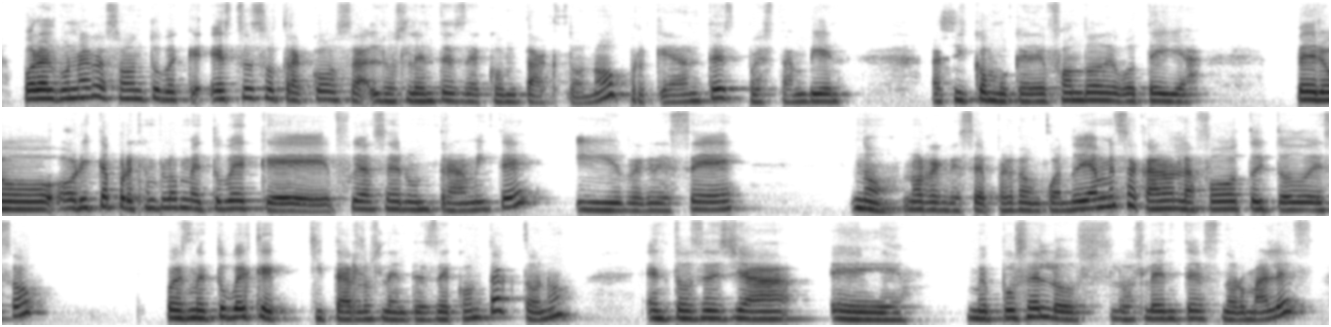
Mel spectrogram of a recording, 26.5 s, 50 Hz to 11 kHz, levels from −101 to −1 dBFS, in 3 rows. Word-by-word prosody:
por 235 - +9
alguna 240 +3 +6
razón 245 -5 0
tuve 215 -3 -1
que - - -7
esto 230 +3 0
es 255 0 -3
otra 210 -5 -2
cosa, 215 -3 -2
los 180 0 -4
lentes 190 0 -1
de 175 -1 -7
contacto, 170 -5 -7
¿no? 330 - -2
Porque 165 -2 -9
antes, 190 +10 -1
pues, 170 -2 -8
también, 175 0 -3 0.5
así 180 +2 -4
como 200 -4 +1
que 185 - -4
de 180 0 -1
fondo 205 +3 +1
de 200 - +2
botella. 180 -1 -1 0.6
Pero 205 -2 +5
ahorita, 230 +4 +1
por 250 - +4
ejemplo, 230 +2 -1
me 215 -3 0
tuve 215 +1 0
que 165 -4 +2
fui 215 - 0
a - - +4
hacer 205 0 -2
un 195 0 -2
trámite 190 - -1 0.2
y 185 -2 -1
regresé 180 +4 -3 0.7
no 205 -4 +1
no 205 0 0
regresé, 180 -2 -2
perdón. 180 0 -4
Cuando 180 +3 -2
ya 225 +2 +7
me 270 +3 +3
sacaron 220 -7 +3
la 195 -1 +2
foto 205 +1 +1
y 200 - 0
todo 190 0 +1
eso, 265 - -2 0.7
pues, 210 -1 +4
me 210 -1 +5
tuve 230 +2 +4
que 190 -2 0
quitar 185 -2 -1
los 185 +2 -5
lentes 175 -2 -3
de 180 -1 -1
contacto, 215 - 0
¿no? 270 +10 -2 0.5
Entonces 200 0 +1
ya, 190 -1 +2
eh, 175 -3 +1 0.4
me 195 -2 +1
puse 210 +4 +3
los 180 -4 -1
los 180 -1 -7
lentes 195 0 -2
normales 175 - 0
195 Hz, 160 wpm, -24 LUFS, 180-215 Hz, 0.7 s, por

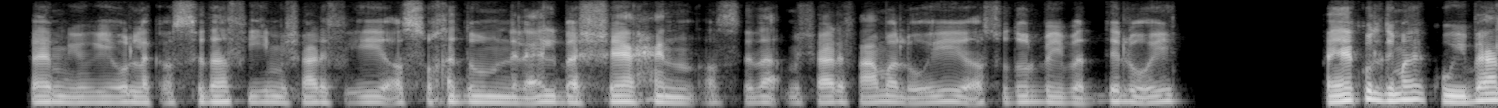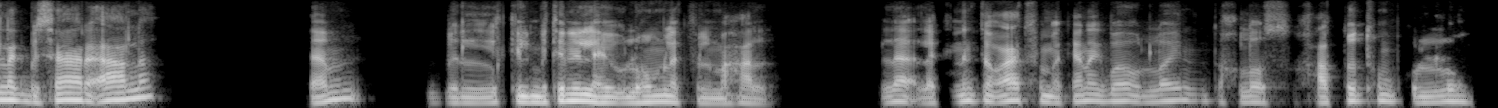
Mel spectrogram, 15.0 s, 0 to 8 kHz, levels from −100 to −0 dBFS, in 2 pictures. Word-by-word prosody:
فاهم؟ 115 +1 +2
وييجي 110 0 -4
يقول 110 0 -2
لك 110 - -4
أصل 115 +1 -4
ده 115 0 +3
فيه 115 -1 -6
مش 110 -2 -6
عارف 110 0 -2
إيه، 110 +2 -4
أصله - - -2
خَدوا 120 -1 -1
من 110 -2 -1
العلبة 115 +3 0
الشاحن، 115 -1 +3
أصل 105 +1 -11
لأ 110 - -4
مش 105 0 -15
عارف 110 0 0
عملوا 105 -2 -2
إيه، 120 0 -2
أصل 105 - -10
دول 115 +1 -3
بيبدِّلوا 115 0 -3
إيه، 125 +4 -2 0.7
فياكل 145 +7 +7
دماغك 150 +2 +3
ويبيع 125 +5 +6
لك 150 0 +5
بسِعر 140 +4 +3
أعلى، 160 +8 +4 0.8
تمام، 170 +6 -1 0.4
بالكلمتين 110 +5 0
اللي 135 -4 +8
هيقولهم 110 +3 +1
لك 115 - -1
في - - -14
المحل، 95 -1 -5 0.6
لأ - - -1
لكن 125 - -7
أنت 135 - -3
لو 125 - 0
قاعد 135 +3 +3
في 125 - -6
مكانك 125 +5 -3
بقى 130 0 -4
online 115 - -9 0.2
أنت 130 - -19
خلاص 110 0 -8
حطيتهم 135 +5 -3
كلّهم. 120 0 -6
115 Hz, 205 wpm, -24 LUFS, 110-125 Hz, 0.8 s, اللي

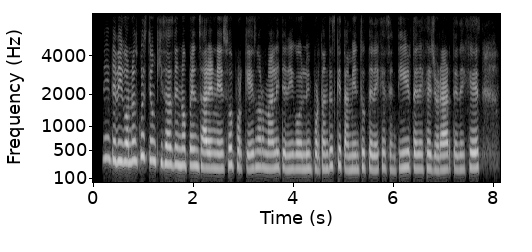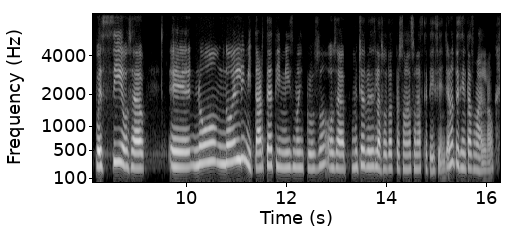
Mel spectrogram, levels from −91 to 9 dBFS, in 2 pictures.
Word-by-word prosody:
Sí, 365 0 -6
te 335 -2 0
digo, 315 -1 +4
no 320 +2 +1
es 330 - 0
cuestión 345 -3 0
quizás 285 -4 0
de 275 - -1
no 260 0 0
pensar 250 -3 +1
en 225 0 0
eso 220 +5 -1
porque, 225 -3 -5
es 220 - -3
normal 225 -2 -3
y 230 - -5
te 225 - -2
digo, 210 +1 -2
lo 210 +1 -3
importante 215 +1 -5
es 250 - -5
que 260 -2 -5
también 210 -1 -5
tú 230 +1 -5
te 220 -1 -3
dejes 215 +2 -6
sentir, 220 +2 -5
te 215 -1 -3
dejes 215 0 -4
llorar, 205 +1 -1
te 210 -1 -9
dejes, 225 +3 -1 0.4
pues 245 -1 +7
sí, 315 +3 +2
o 245 -2 +3
sea, 225 -1 +5 0.4
eh, 235 -2 +5
no 295 +5 +4
no 295 +1 +4
es 325 +2 +5
limitarte 260 - +3
a 255 - +2
ti 245 -1 -5
mismo, 230 0 -3
incluso, 230 +3 -5
o 230 -1 -3
sea, 215 -2 +1
muchas 235 +2 -2
veces 240 0 0
las 220 -3 0
otras 220 0 -4
personas 215 -1 -7
son 220 - -7
las 215 0 -7
que 220 - -11
te 190 - -9
dicen: 190 +1 -10
"Ya - - 0
no 300 - 0
te 275 - -2
sientas 225 -2 -3
mal", 195 - -6
¿no?, 100 +2 -12
230 Hz, 230 wpm, -20 LUFS, 215-260 Hz, 0.4 s, pues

